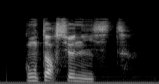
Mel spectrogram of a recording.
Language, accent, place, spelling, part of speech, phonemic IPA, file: French, France, Lyon, contorsionniste, noun, /kɔ̃.tɔʁ.sjɔ.nist/, LL-Q150 (fra)-contorsionniste.wav
- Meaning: contortionist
